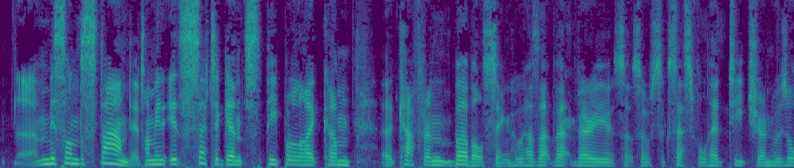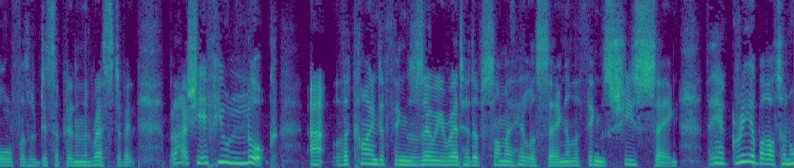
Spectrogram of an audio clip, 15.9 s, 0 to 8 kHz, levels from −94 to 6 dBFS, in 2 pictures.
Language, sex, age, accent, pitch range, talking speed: English, female, 50-69, British, 170-215 Hz, 235 wpm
